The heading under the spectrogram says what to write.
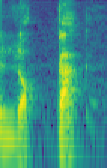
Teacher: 鹿角的角，鹿角，鹿第八声，鹿角变做第四声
